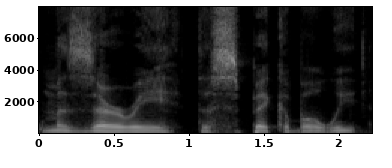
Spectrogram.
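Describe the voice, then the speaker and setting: A laid-back young man with a low voice runs through football results and stats, sighing now and then. He is recorded close to the mic in a dry room. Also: unhurried, fairly bright tone, no echo. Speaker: podcast host. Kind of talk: casual sports chat.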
